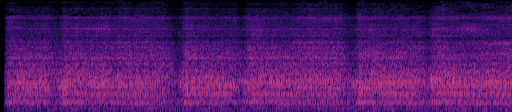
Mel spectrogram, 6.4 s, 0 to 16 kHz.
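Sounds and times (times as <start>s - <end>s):
riveter: 0.1s - 6.3s.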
